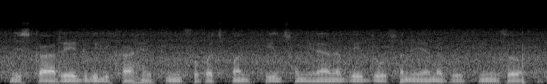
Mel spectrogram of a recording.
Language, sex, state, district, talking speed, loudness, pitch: Hindi, male, Uttar Pradesh, Etah, 185 wpm, -25 LUFS, 75 Hz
